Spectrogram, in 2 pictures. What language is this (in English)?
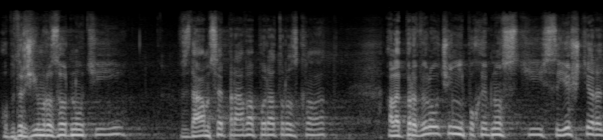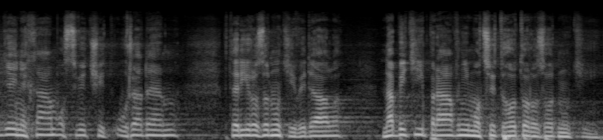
Czech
